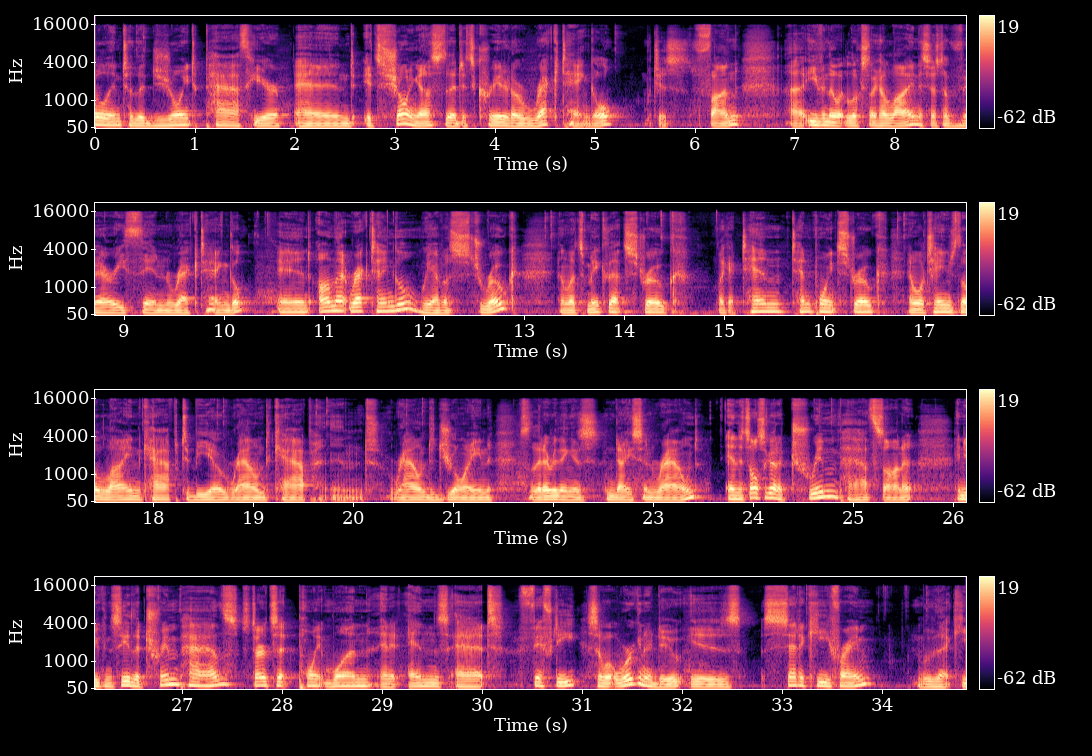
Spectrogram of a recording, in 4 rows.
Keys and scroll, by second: 13.9-14.9 typing.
